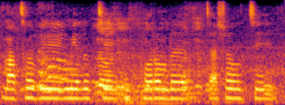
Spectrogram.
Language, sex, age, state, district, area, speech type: Odia, female, 30-45, Odisha, Malkangiri, urban, spontaneous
